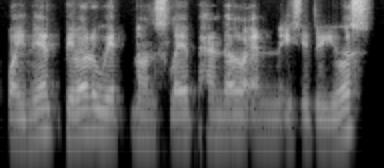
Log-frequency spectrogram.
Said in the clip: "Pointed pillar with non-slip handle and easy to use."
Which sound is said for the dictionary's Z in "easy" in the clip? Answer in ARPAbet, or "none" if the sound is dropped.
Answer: S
